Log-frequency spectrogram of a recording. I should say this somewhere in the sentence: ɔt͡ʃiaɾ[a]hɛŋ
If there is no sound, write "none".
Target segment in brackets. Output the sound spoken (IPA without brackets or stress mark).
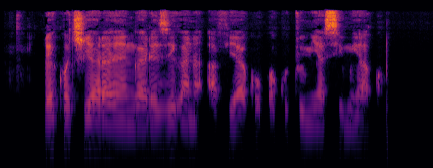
a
